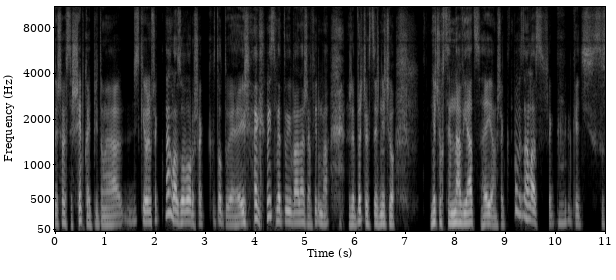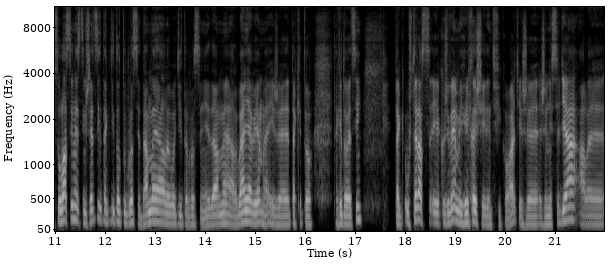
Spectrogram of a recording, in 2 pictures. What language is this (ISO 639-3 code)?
slk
